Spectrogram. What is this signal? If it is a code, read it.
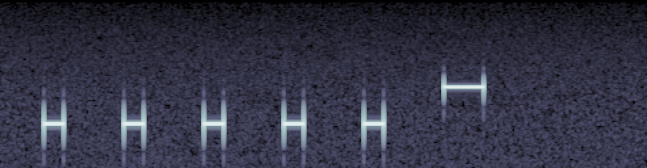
Radio time signal (five pips and a higher one, as on Chinese radio), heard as pips.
